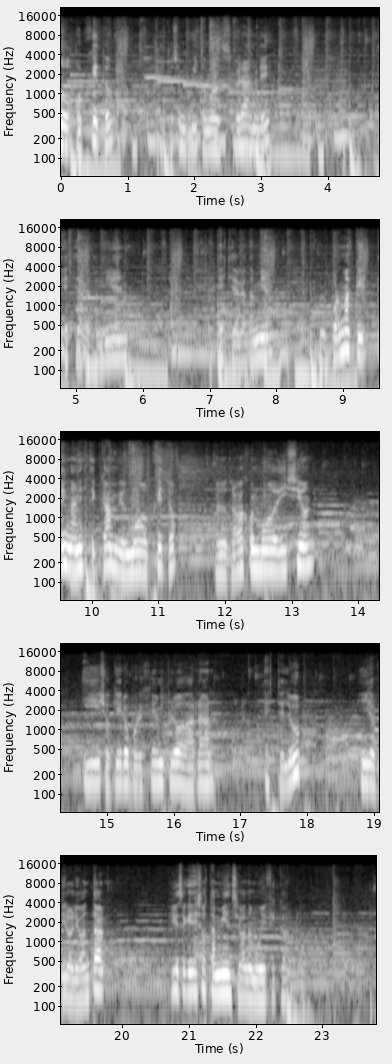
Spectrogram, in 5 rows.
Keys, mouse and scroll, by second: 2.2-5.3 middle drag, 5.5-7.0 drag, 7.0-7.6 middle drag, 7.6 click, 8.4 shift+middle click, 10.5-11.0 shift+middle drag, 11.0-12.0 drag, 12.7 Tab, 12.7 middle click, 13.2 shift+middle click, 15.9 1, 16.5 middle click, 16.9 alt+click, 18.2 shift+middle click, 20.0-21.4 drag.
